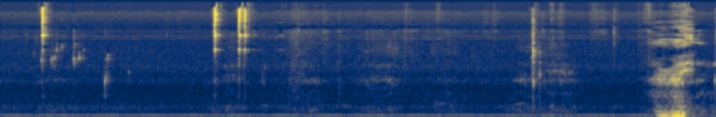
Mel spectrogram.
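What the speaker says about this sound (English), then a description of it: "Gotta wash off my brush here." A paint brush swished and tapped in a water cup while painting, with a few faint clicks and drips on a quiet background and a short, louder splashy rinse near the end.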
